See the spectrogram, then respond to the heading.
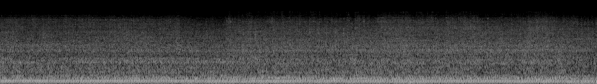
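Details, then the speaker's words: Toro 521 snowblower started after replacing a blown drive belt, new belt nice and tight. Small single-cylinder runs at a constant buzzing speed with an even note, no squeal or slip; running normally. "Okay, so it works awesome."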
